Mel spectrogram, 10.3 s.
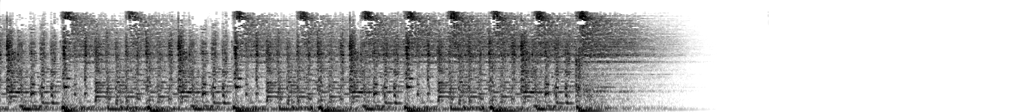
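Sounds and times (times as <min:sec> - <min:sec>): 
drums: 0:00.0 - 0:07.0.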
